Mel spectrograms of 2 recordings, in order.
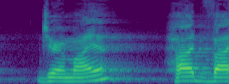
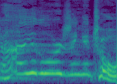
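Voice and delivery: reassuring high. Retold or imitated. Pastor reassuring worked-up congregant.

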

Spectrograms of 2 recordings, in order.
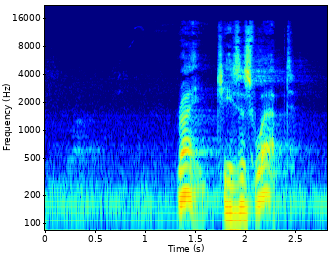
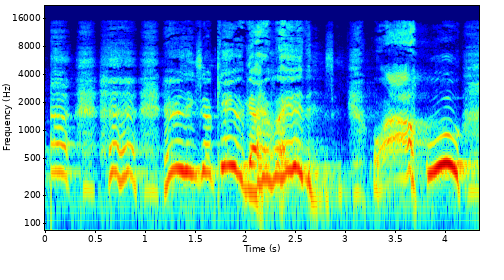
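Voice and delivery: high, laughing, then a loud whoop; laughing relief; 13 semitones higher, 8 dB louder, slower than usual. Retold or imitated. Brothers at the feast, laughing high with relief. Brothers thinking they escaped.

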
